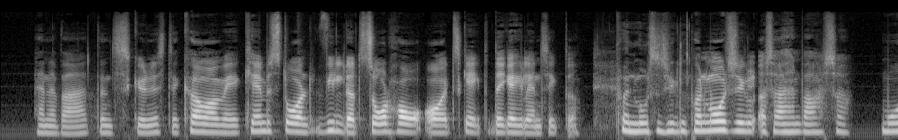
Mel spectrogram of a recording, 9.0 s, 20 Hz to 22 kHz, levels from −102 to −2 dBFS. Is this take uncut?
yes; 0 cuts

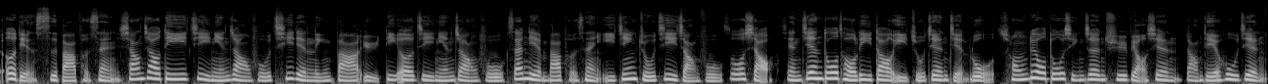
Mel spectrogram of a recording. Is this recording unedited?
yes; 0 cuts

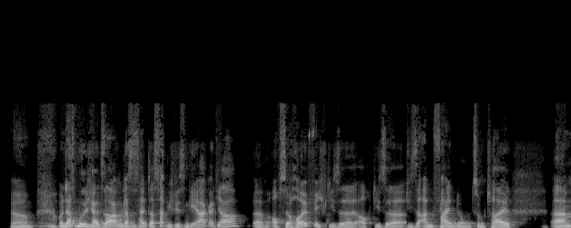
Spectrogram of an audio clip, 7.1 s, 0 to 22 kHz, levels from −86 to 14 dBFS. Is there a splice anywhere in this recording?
yes; 4 cuts; at 1.8 s, 2.7 s, 4.1 s, 5.1 s

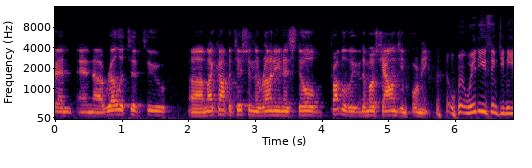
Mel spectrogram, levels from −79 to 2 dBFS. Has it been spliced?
yes; 1 cut; at 4.5 s

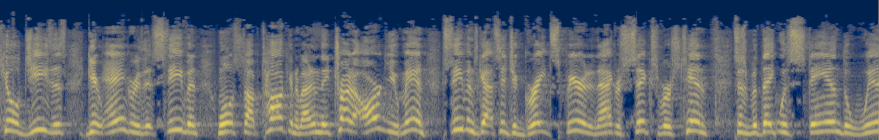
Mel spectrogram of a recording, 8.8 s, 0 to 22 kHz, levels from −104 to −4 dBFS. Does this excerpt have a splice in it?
yes; 4 cuts; at 1.0 s, 4.0 s, 6.1 s, 7.8 s

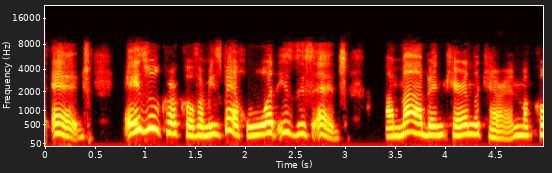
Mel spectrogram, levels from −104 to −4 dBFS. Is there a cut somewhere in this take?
no; 0 cuts

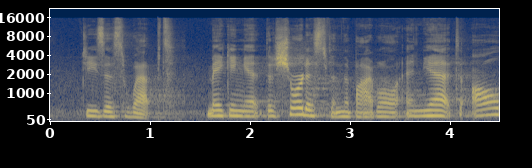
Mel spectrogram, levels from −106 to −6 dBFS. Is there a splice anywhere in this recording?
yes; 2 cuts; at 1.3 s, 2.8 s

